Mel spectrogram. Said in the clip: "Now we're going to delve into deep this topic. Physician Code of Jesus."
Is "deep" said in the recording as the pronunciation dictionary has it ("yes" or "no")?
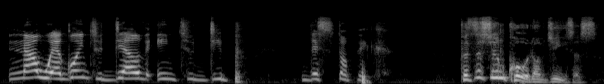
yes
